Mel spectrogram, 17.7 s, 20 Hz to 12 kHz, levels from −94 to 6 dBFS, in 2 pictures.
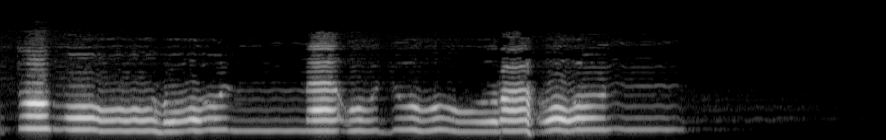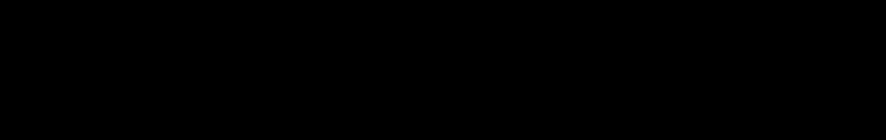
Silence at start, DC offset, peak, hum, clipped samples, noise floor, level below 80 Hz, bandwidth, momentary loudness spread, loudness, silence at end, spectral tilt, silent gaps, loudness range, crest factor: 0.2 s; under 0.1%; -4 dBFS; none; under 0.1%; under -90 dBFS; under -90 dBFS; 5.2 kHz; 22 LU; -21 LUFS; 11.15 s; -8 dB/octave; none; 6 LU; 22 dB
